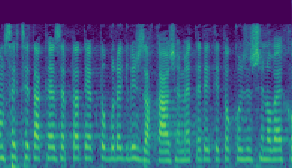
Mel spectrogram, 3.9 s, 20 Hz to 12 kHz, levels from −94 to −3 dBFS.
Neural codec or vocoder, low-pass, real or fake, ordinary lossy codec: none; 7.2 kHz; real; MP3, 48 kbps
